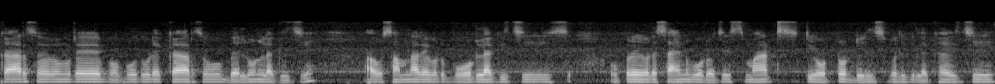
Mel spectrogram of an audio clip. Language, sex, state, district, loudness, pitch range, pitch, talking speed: Odia, male, Odisha, Malkangiri, -19 LUFS, 105-115 Hz, 110 Hz, 145 wpm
